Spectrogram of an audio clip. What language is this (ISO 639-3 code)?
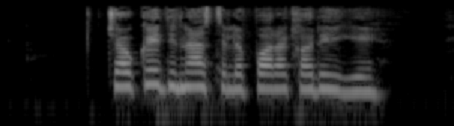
pus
